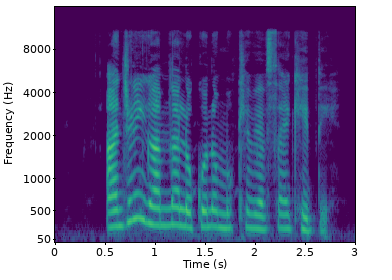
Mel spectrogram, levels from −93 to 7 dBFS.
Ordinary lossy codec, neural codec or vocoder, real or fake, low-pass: none; none; real; 10.8 kHz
